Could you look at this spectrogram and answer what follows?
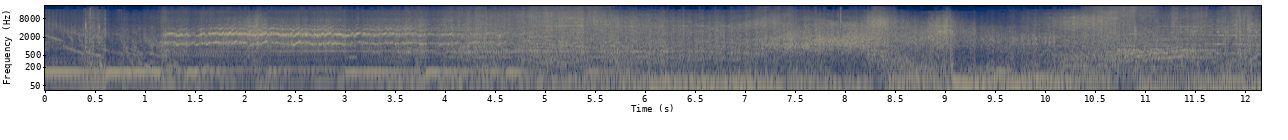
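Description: In an animated Motu Patlu chase, a cartoon car skids to a stop with a loud, drawn-out tire screech over a heavy engine rumble, ending in a burst of crashing noise.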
